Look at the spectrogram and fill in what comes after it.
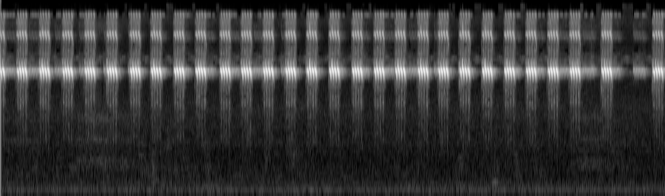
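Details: Shrill cricket chirps pulse about four times a second, each a short bright trill, with a short gap near the end before the chirping resumes; low hum in the background.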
